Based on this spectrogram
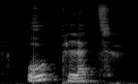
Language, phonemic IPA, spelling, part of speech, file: French, /o plat/, eau plate, noun, LL-Q150 (fra)-eau plate.wav
- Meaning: still water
